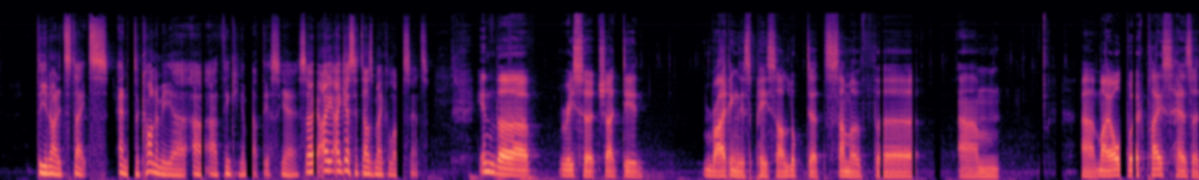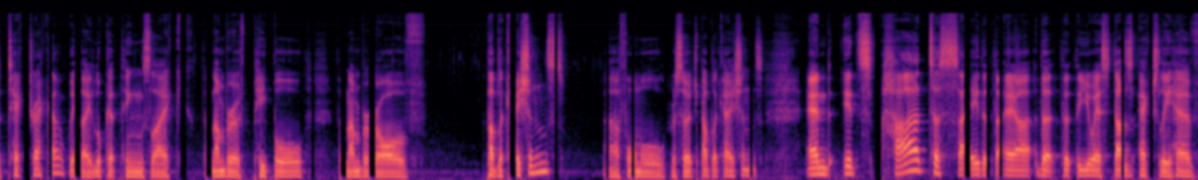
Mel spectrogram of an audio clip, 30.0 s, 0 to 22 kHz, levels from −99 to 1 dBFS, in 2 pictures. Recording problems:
choppy; very; 7% of the speech affected

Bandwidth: 16 kHz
